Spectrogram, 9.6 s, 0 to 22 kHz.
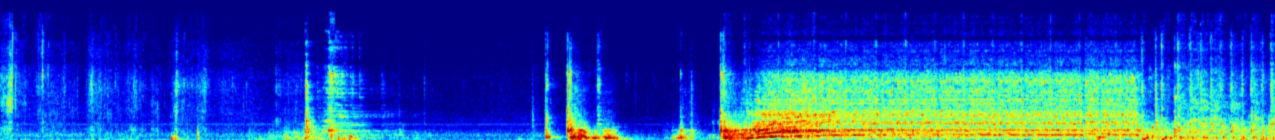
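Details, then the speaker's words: Scotts riding mower with a 15 hp Kohler Command engine, started on a cold morning: a few failed pulls, then it fires and holds a steady but slightly uneven idle, rough until it warms up. "so a little cold out here this morning so things are taking a while to warm up"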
